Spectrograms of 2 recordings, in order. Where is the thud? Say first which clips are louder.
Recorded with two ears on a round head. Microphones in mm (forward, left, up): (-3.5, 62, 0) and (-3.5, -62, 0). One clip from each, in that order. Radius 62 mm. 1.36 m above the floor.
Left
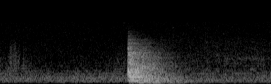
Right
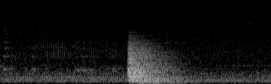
Even; 60° left (ahead or behind), 2.5 m.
